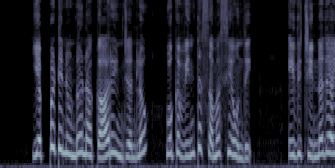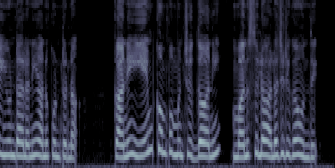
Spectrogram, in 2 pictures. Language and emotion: Telugu, fearful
